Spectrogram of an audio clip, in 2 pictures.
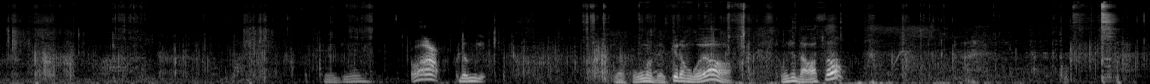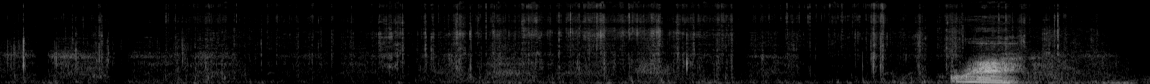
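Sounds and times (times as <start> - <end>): fire crackling: 0.0 - 23.0
crinkling and rustling: 10.3 - 22.9.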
